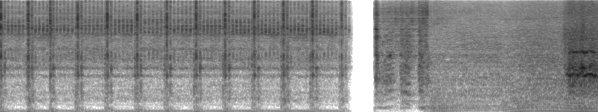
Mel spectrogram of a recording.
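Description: Logo sound effects: a fast, even clicking over a steady low hum that cuts off about three and a half seconds in. After a short break comes a car engine running, with a louder burst near the end.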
